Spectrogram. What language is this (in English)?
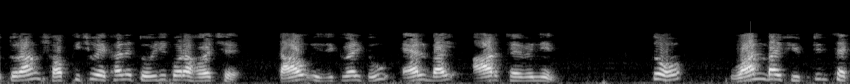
Bangla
